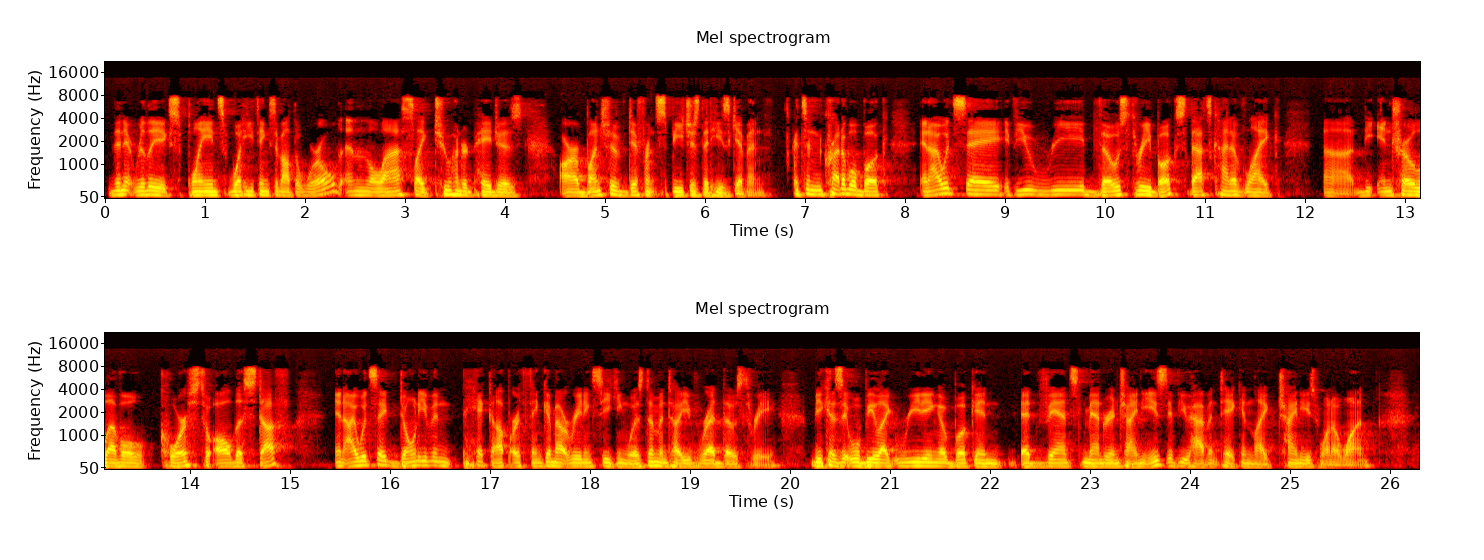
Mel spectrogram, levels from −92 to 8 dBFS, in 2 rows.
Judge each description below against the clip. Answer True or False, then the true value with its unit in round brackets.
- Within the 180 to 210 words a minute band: True (205 wpm)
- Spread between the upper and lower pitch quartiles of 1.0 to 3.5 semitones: True (3.0 semitones)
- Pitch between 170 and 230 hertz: False (100 Hz)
